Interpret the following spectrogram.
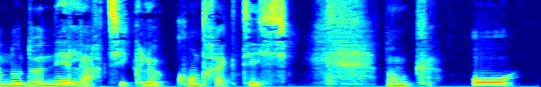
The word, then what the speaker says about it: aux: Donc, au, à la, AUX, qu'on prononce aussi au, et cette partie, il faut retenir.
